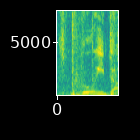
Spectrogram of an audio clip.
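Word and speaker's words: geoduck: First off, it's pronounced gooey duck at all.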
